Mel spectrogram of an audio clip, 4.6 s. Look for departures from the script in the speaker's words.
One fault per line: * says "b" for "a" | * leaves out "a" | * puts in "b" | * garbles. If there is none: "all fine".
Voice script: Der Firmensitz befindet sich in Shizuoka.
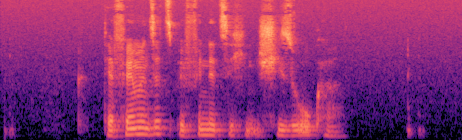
all fine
